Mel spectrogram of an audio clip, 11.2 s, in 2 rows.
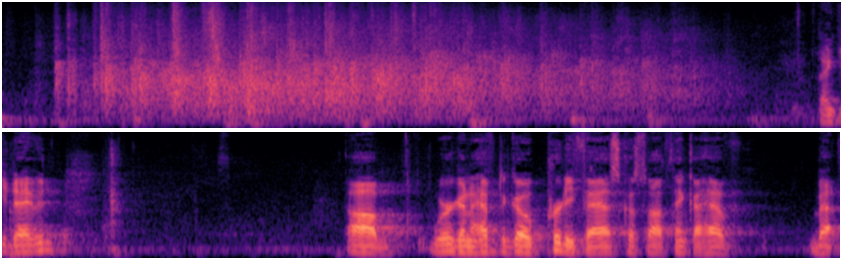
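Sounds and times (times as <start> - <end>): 
seminar audience applause welcoming a speaker: 0.3 - 4.9
speech: 5.4 - 6.3, 7.9 - 11.1.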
